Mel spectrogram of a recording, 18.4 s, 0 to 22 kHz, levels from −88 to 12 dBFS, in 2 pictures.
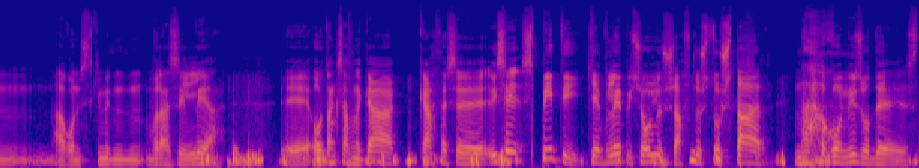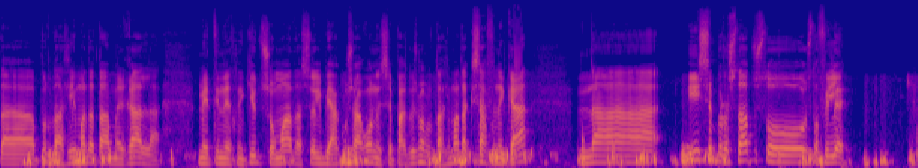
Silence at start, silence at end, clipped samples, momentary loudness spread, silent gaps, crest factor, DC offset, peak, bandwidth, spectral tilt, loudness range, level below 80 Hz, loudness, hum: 0 s; 0 s; under 0.1%; 8 LU; none; 20 dB; under 0.1%; -8 dBFS; 17.5 kHz; -5.5 dB/octave; 2 LU; -64 dBFS; -28 LUFS; none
